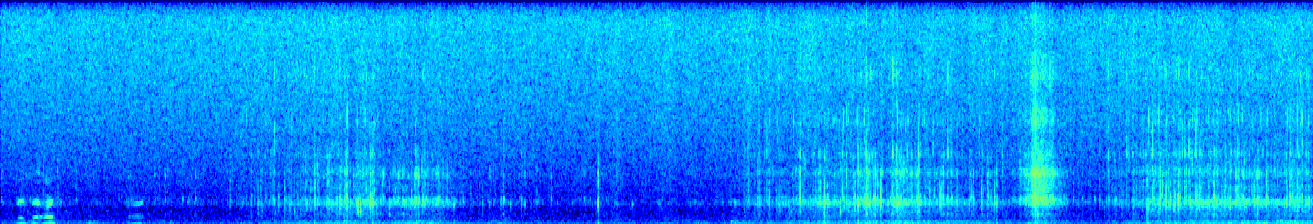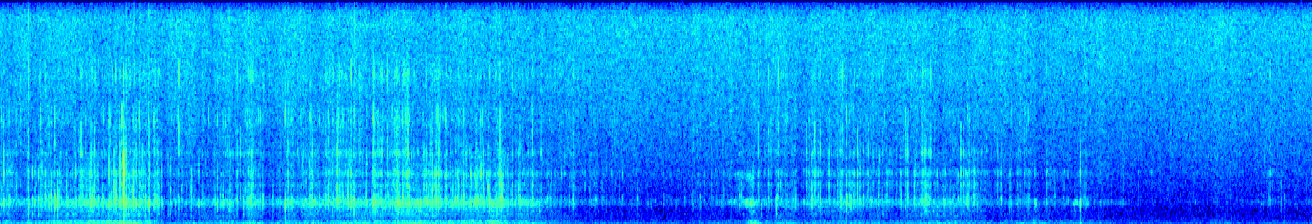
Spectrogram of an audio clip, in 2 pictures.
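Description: Snowboard riding through deep powder snow: a faint, rushing hiss of the board through the snow that swells and fades in long waves as the rider turns, with two sharp knocks in the middle.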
